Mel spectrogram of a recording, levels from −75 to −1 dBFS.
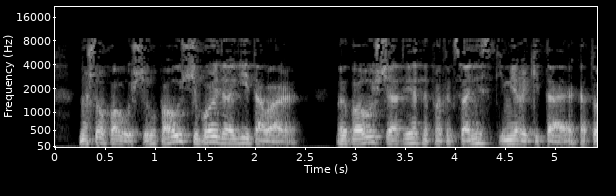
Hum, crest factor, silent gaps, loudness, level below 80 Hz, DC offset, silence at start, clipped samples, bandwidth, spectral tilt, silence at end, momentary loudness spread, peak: none; 14 dB; none; -21 LUFS; -56 dBFS; under 0.1%; 0.25 s; under 0.1%; 8.8 kHz; -5 dB/octave; 0 s; 6 LU; -8 dBFS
